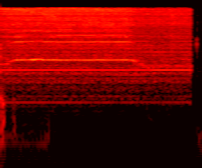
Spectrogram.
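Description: Band saw cutting a curve in a pine board, heard faintly as a steady high whine over light hiss. The whine drops slightly in pitch near the end, then cuts off suddenly.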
